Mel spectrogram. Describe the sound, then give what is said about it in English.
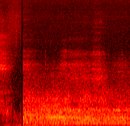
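A helicopter drones overhead, a steady low rumbling hum with a faint throbbing quality that holds for a few seconds after a brief quieter moment, with no one talking. “Can you hear that helicopter?”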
